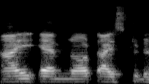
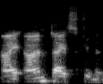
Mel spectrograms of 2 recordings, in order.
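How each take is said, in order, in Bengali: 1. "am not" দুটি পূর্ণ শব্দ হিসেবে বলা হয়। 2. "am not" এক সিলেবলে সংক্ষেপিত হয়। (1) "এম নট" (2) "সংক্ষেপে যদি এটা পড়তে চান"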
